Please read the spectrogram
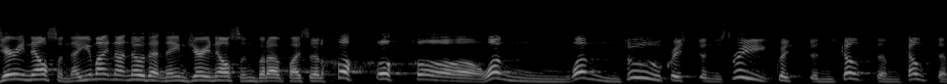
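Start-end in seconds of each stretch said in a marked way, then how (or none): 3.4-9.5 slow, with one stretched out. Reminding listeners whose voice Jerry Nelson did, speak in the Count from Sesame Street voice. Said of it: "Jerry Nelson was the voice of the Count".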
